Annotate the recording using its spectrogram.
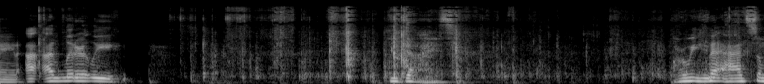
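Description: A cardboard box rustles and scrapes in a hand.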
